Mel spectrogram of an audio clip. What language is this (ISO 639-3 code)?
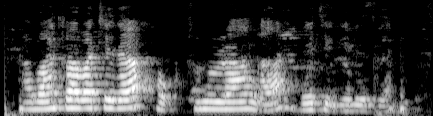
lug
